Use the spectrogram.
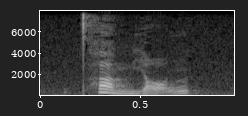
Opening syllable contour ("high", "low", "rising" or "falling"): falling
